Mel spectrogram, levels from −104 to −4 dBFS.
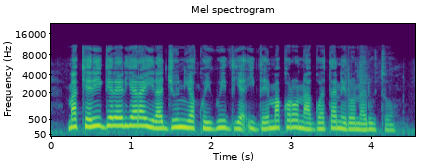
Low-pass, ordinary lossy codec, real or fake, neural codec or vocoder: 10.8 kHz; none; real; none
